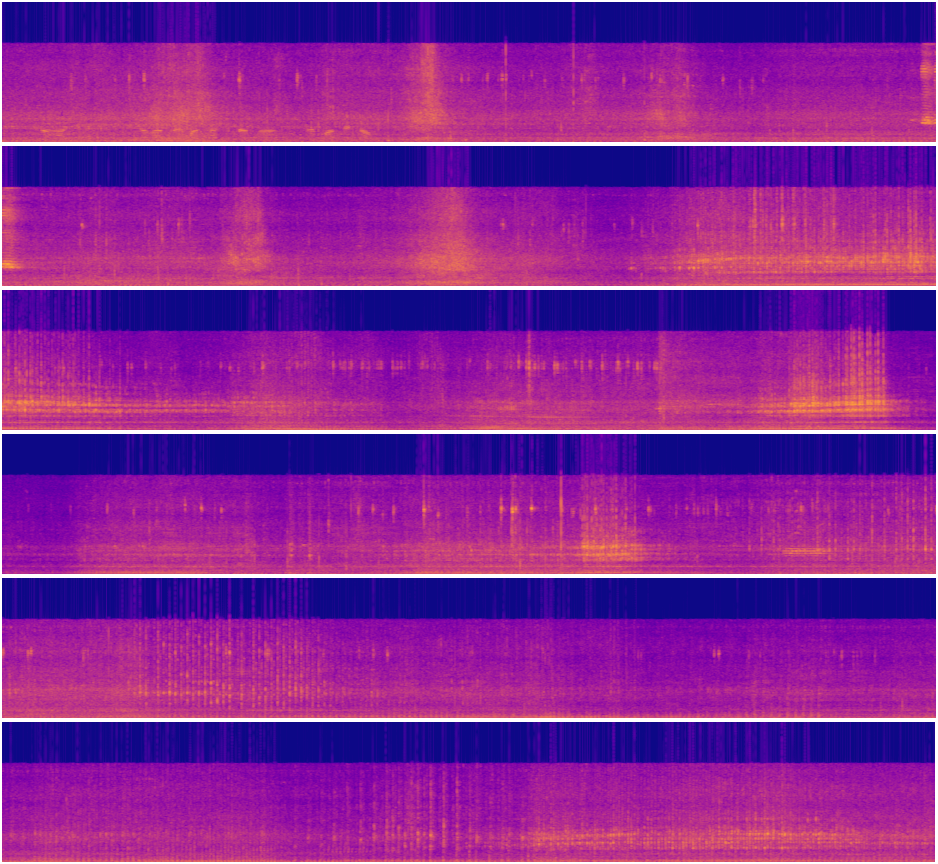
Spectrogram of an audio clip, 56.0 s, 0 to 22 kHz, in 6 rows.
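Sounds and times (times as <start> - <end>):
diesel bus engine revving: 16.0 - 22.6.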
